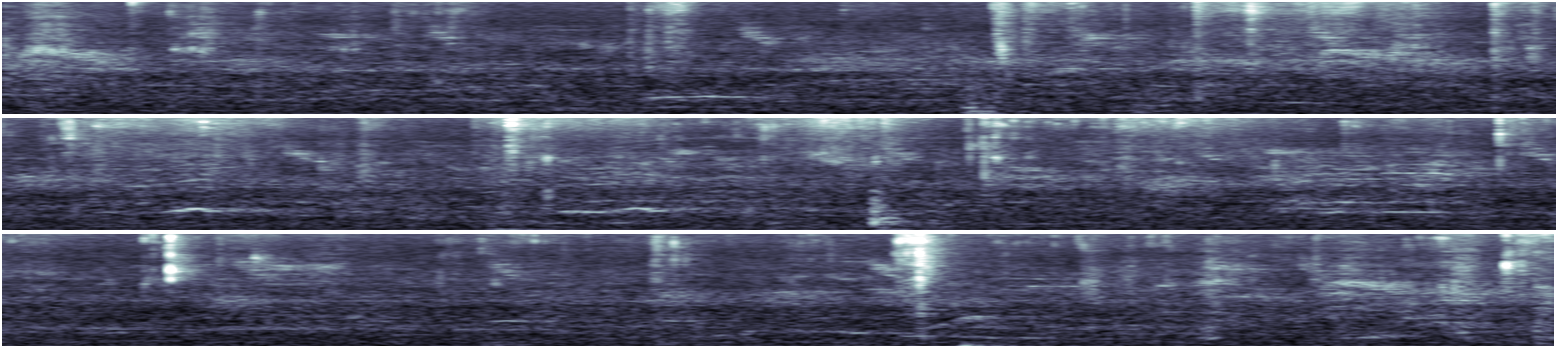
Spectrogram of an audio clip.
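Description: Fingers squelch and mix wet rice on a metal plate.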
